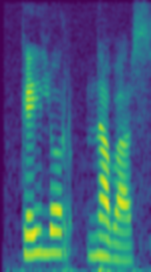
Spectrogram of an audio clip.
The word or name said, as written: Keylor Navas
